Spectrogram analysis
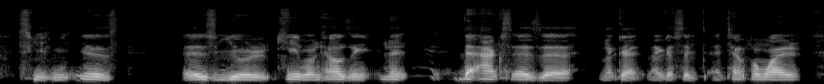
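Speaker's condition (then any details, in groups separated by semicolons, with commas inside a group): Cerebral palsy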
